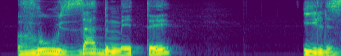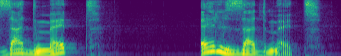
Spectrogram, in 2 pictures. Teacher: we'll make this liaison, so the link between the subject that ends, as you can see, with the S and the verb that starts with a vowel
